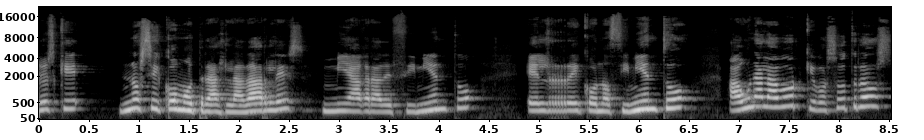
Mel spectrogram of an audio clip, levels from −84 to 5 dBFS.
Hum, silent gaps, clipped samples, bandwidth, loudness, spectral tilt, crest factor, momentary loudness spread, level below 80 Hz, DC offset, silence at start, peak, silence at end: none; none; under 0.1%; 17 kHz; -21 LUFS; -4.5 dB/octave; 16 dB; 11 LU; -66 dBFS; under 0.1%; 0 s; -4 dBFS; 0 s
